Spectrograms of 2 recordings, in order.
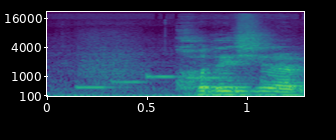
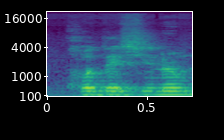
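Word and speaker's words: קֹדֶשׁ: 코데시는 O 발음인데 O 긴 거예요. 코데시 이렇게 됩니다. 우리 따라합시다. 코데시. 코데시. 요게 액센트가 앞에 있어요.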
